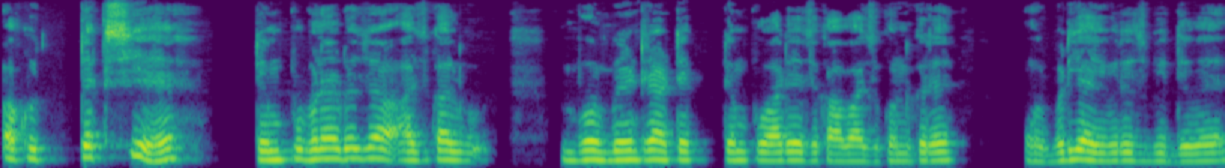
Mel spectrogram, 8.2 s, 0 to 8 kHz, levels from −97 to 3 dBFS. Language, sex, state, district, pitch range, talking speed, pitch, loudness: Rajasthani, male, Rajasthan, Nagaur, 145-175 Hz, 175 wpm, 155 Hz, -15 LUFS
